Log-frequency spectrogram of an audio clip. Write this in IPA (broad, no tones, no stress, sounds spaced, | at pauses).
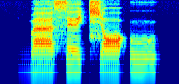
b æ s e t͡ɕ ɒ ʔ u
